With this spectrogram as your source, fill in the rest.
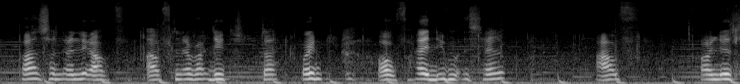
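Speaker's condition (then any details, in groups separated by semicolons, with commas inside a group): Cerebral palsy; since birth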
